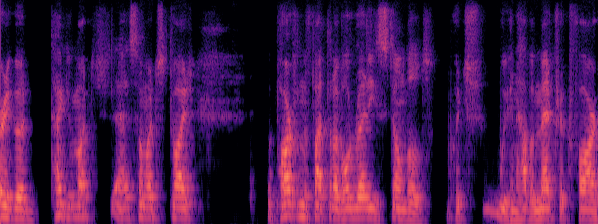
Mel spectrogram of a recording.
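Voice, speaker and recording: A man does a hoarse put-on character voice with an Irish accent as part of the act, at a medium pitch and with fairly even intonation. He talks at a very fast pace yet leaves long, frequent pauses. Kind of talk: formal, professional.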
